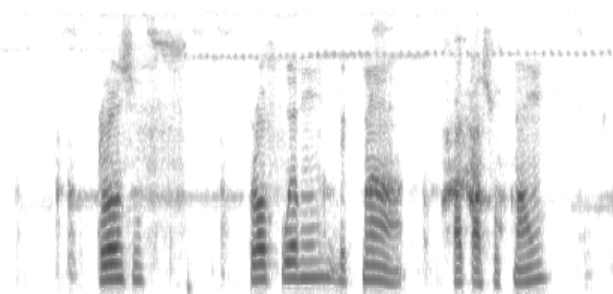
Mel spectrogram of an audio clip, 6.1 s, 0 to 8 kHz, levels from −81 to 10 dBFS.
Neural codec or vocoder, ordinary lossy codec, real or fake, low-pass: codec, 16 kHz, 16 kbps, FreqCodec, smaller model; Opus, 32 kbps; fake; 7.2 kHz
